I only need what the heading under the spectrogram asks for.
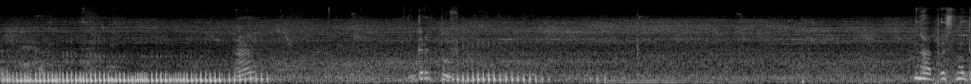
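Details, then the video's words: Purring from a gentle, affectionate female leopard in heat beside her keepers. A long run of fast, low rumbling pulses is followed by a shorter burst, then quiet. A woman's voice is heard near the end. "Gentle, purring Greta and loving leopard Sheba!"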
